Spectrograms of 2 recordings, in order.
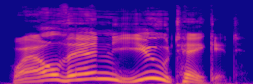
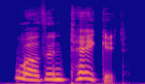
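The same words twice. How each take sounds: First: High, slow, forceful retort; heated comeback. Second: Put-on very high, insistent boy's voice; daring child. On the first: Father returning Michael's dare, heatedly. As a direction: lean hard on throwing it back. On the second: Michael daring his father to take it, insistently. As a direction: dare him in a child's voice. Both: A narrator's reading.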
